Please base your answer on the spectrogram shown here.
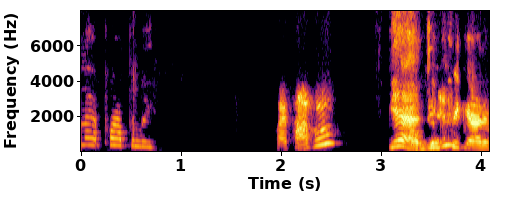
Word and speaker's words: Waipahu: ask you something was we saying but we pronouncing that properly waipahu yeah dude we got it right we got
